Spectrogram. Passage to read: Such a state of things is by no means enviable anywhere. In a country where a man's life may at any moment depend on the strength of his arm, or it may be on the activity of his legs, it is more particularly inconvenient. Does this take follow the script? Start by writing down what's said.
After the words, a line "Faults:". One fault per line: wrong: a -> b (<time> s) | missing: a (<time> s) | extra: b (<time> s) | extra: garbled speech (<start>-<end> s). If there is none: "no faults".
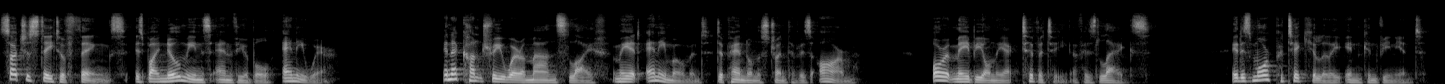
Such a state of things is by no means enviable anywhere. In a country where a man's life may at any moment depend on the strength of his arm, or it may be on the activity of his legs, it is more particularly inconvenient.
Faults:
no faults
